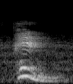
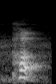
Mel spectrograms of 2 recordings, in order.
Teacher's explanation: when I close my lips and when the air comes out to pronounce P, I say with an extra breath force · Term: aspiration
